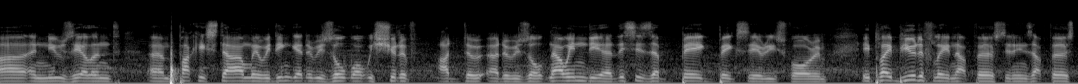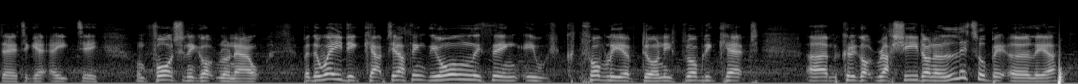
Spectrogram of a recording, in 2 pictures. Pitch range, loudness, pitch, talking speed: 145-180 Hz, -24 LUFS, 160 Hz, 215 wpm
